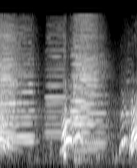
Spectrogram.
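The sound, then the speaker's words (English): Reedy harmonica chords wheeze and hold as children blow into brand new harmonicas handed out by bluegrass musician Stevens, broken by their voices yelping and barking like dogs into the instruments, with loud bursts of rising and falling bark-like cries. “I'll spare you most of the sound, but kids are blowing, breathing, huffing, talking, and even barking into their new instruments.”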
